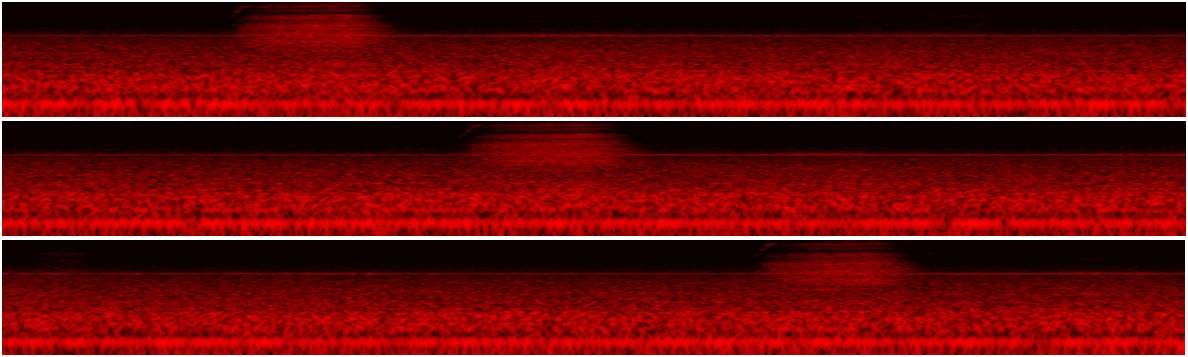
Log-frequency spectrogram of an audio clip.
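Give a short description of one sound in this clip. A man breathes in and out slowly near a microphone.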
